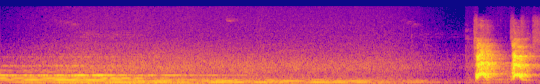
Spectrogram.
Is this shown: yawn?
no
